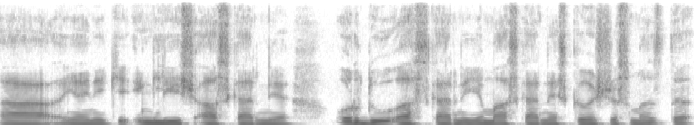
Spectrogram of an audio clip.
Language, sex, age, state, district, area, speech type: Kashmiri, male, 45-60, Jammu and Kashmir, Ganderbal, rural, spontaneous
